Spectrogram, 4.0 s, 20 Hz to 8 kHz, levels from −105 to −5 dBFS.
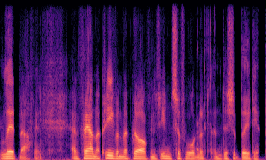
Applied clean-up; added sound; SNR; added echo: neural diffusion model UNIVERSE++.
